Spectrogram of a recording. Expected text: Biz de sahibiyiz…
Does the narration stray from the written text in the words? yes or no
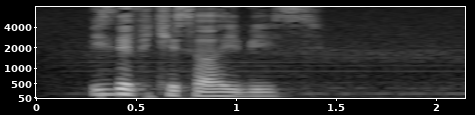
yes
